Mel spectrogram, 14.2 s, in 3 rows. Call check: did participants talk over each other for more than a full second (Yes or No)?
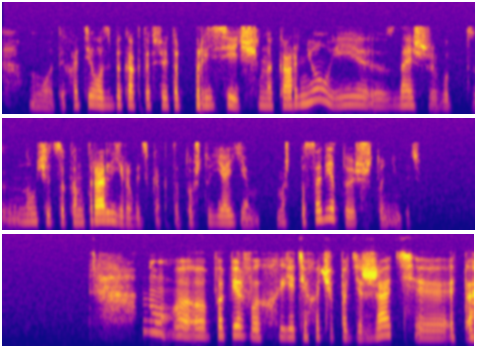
No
